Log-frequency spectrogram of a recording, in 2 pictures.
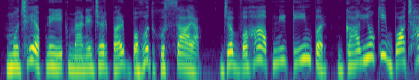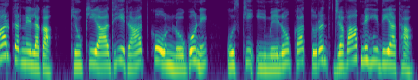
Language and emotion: Hindi, angry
